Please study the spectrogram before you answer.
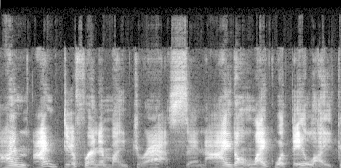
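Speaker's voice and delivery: low, mocking teen voice; mocking impression of a special girl; mock not-like-other-girls. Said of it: "like, not like other girls".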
